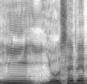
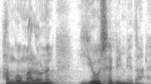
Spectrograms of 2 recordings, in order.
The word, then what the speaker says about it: 요셉: 근데 이 요셉의 발음은 헬라 발음으로 정확하게 발음을 하면 이요셉, 이걸 빨리 하면 조셉이 되는 거죠. 영어로. 그리고 한국말로는 요셉입니다.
